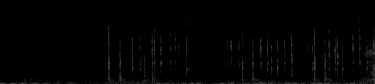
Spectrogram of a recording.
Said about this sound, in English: Like, listening to me typing on my keyboard, right? And not me hitting you with it? I still don't understand why you'd want to. It doesn't sound very good, but sure. Just keyboard sounds until you fall asleep, okay?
